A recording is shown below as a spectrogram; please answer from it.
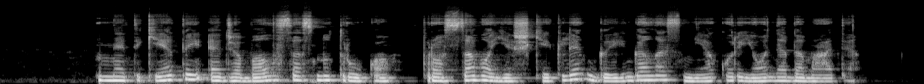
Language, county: Lithuanian, Kaunas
